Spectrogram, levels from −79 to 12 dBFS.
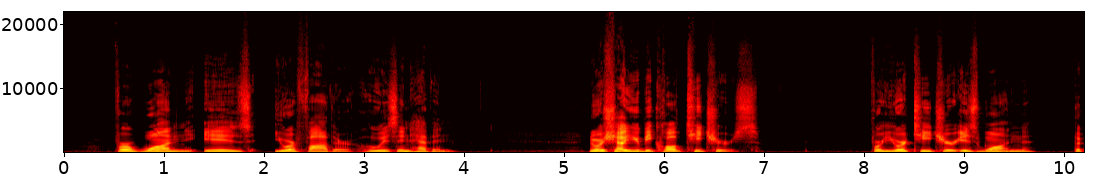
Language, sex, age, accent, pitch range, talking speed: English, male, 50-69, American, 95-115 Hz, 125 wpm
